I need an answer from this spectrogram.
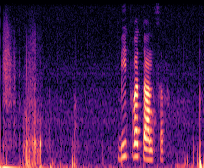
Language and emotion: Russian, neutral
